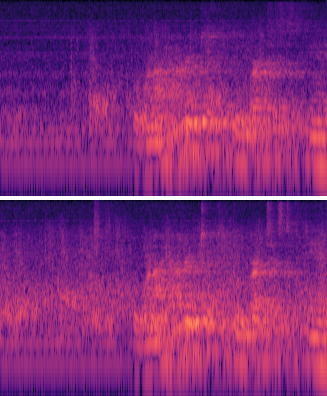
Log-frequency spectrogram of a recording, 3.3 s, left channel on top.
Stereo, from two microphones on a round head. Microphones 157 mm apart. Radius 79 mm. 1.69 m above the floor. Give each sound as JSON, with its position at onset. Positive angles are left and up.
{"t": 1.3, "sound": "a man speaking", "side_deg": -70, "distance_m": 5.5}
